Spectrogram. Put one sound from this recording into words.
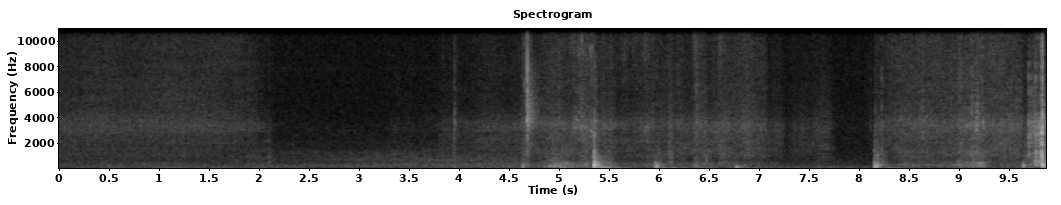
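Gloved hands tap and rub against a cardboard box.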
